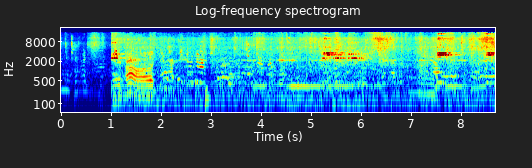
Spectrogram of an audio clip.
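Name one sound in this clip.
People chatter and bustle on a busy street outdoors.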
